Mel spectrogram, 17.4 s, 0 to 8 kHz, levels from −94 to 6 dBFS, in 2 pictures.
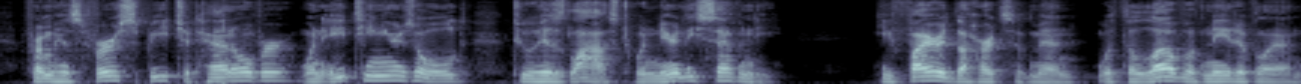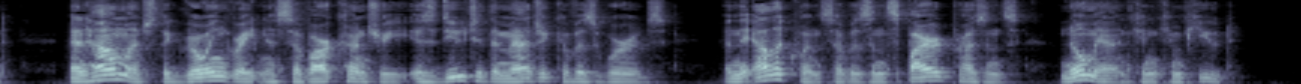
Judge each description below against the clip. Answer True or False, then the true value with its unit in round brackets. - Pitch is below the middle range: True (110 Hz)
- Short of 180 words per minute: False (195 wpm)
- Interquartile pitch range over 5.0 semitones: True (5.4 semitones)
